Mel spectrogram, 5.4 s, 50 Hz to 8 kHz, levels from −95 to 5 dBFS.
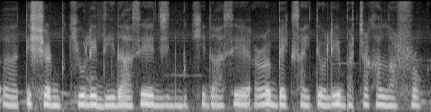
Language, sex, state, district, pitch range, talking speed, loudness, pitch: Nagamese, female, Nagaland, Kohima, 165-190 Hz, 200 wpm, -17 LUFS, 180 Hz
